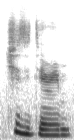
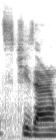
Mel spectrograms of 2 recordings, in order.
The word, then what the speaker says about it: Chiziterem: But it's Chiziterem, not Chiziterem. Or they'll say one kind pronunciation I don't understand. Because it's Chiziterem. You say Chiziterem.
